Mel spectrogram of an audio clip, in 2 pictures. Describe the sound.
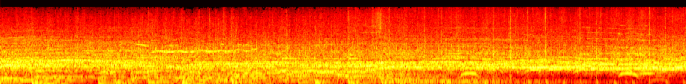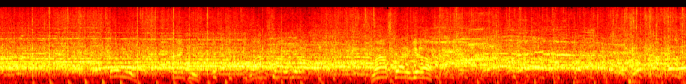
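A studio audience at The Daily Show cheers and applauds in a standing ovation for wrestler John Cena. The roar of clapping and whoops is loud and unbroken throughout.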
